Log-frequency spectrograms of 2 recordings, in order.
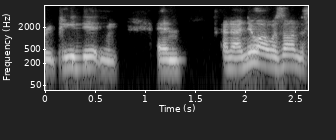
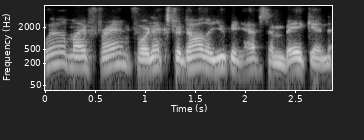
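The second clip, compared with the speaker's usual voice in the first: put-on smooth, suave waiter voice. Retelling how a waiter upsold a burger, imitating a smooth waiter. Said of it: "had a really smooth type of vibe".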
